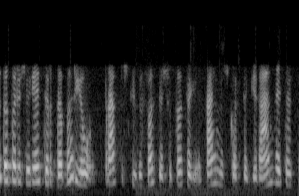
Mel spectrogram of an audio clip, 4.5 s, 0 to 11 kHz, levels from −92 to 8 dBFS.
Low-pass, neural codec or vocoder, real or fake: 7.2 kHz; none; real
